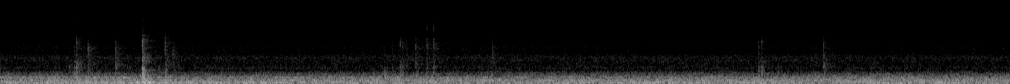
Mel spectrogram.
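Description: Cab of an NS Sprinter Light Train electric multiple unit: a steady low rumble and hum, with a few short clicks and knocks, a cluster about a second in and more around four and eight seconds in.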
